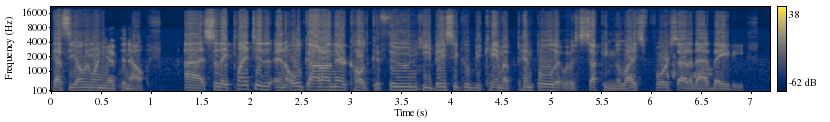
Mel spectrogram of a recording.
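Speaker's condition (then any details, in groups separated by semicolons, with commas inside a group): No condition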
